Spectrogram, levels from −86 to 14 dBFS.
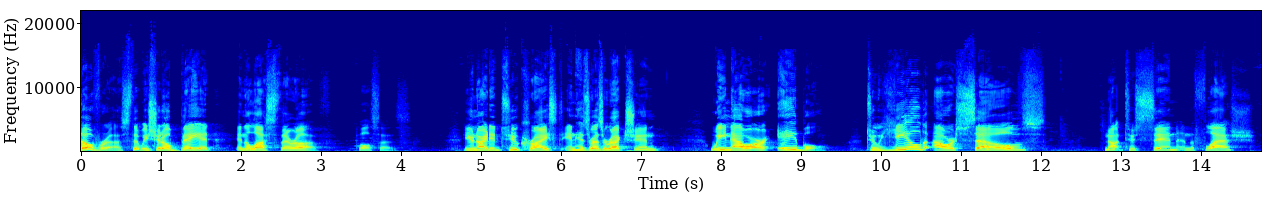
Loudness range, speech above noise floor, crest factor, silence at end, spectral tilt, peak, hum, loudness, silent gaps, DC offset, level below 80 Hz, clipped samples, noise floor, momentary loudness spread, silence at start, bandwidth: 4 LU; 47 dB; 20 dB; 0.3 s; -4 dB/octave; -4 dBFS; none; -24 LUFS; none; under 0.1%; -60 dBFS; under 0.1%; -71 dBFS; 14 LU; 0 s; 16 kHz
